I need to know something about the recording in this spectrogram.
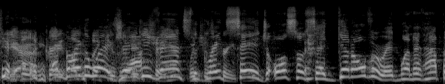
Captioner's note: laughter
